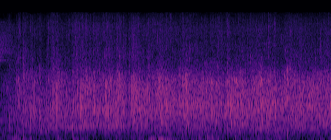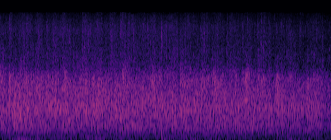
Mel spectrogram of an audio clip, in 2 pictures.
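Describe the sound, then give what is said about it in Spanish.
An audience claps steadily, a dense wash of many hands applauding continuously with no pauses or voices. “Si le va a aplaudir, apláudale con ganas.”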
